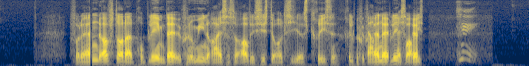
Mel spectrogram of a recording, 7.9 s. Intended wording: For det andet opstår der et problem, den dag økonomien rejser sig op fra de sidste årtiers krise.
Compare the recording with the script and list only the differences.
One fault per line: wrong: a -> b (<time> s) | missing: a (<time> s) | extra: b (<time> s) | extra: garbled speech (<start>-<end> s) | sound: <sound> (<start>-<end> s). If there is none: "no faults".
sound: dropout (1.4-1.4 s)
missing: den (2.5 s)
missing: fra (3.8 s)
extra: garbled speech (5.2-6.4 s)
sound: throat clearing (6.8-7.2 s)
